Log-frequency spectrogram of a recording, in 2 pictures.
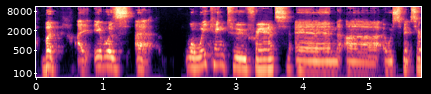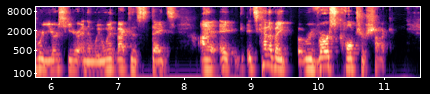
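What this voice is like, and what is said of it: American English accent. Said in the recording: “I have an American accent.”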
